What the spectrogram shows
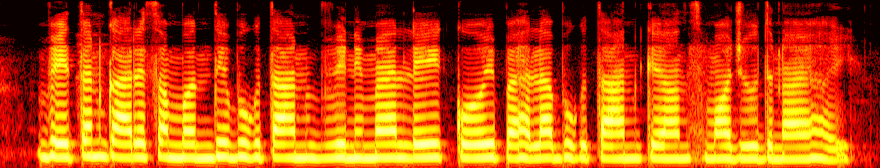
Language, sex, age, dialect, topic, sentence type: Magahi, female, 18-24, Southern, banking, statement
